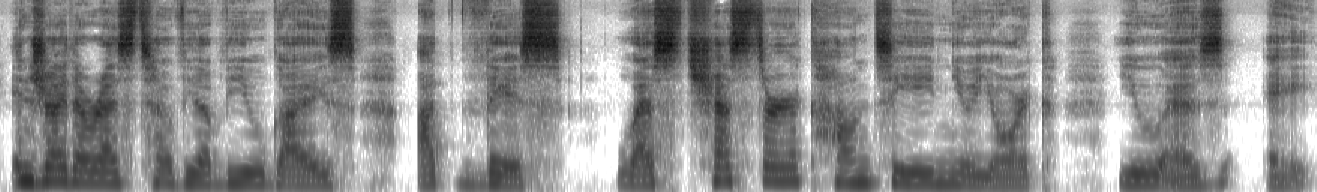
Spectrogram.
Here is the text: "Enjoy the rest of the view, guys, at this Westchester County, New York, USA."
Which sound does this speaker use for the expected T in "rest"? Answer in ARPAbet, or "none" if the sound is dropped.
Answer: T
